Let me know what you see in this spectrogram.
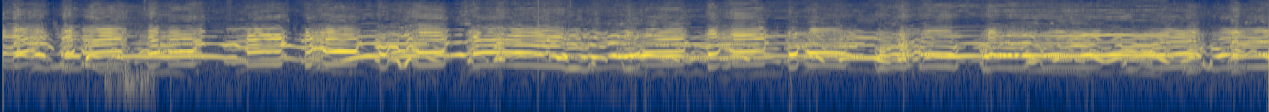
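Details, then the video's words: Pet Siberian husky howling along as its family sings on a Sunday: long wavering tones that bend up and down continuously, mixed with the people's voices. "the singing husky - Sunday family sing along"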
